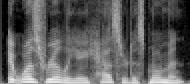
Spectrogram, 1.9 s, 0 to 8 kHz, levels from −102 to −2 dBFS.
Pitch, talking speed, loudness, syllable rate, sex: 205 Hz, 190 wpm, -17 LUFS, 5.7 syllables/s, female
